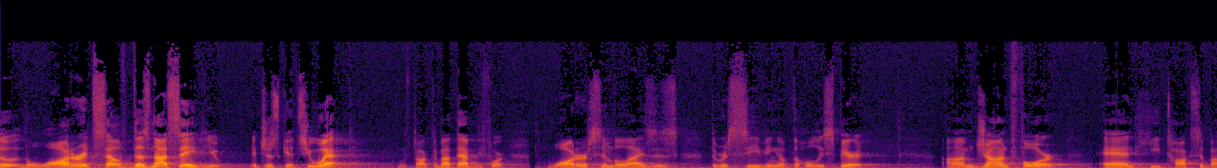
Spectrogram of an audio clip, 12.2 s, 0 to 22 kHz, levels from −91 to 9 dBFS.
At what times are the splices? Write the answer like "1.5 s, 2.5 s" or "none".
5.3 s, 10.9 s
